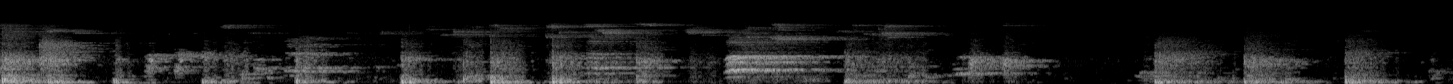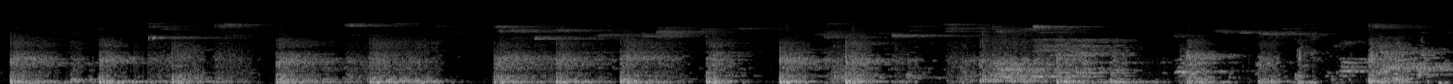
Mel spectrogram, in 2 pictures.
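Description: A basketball bounces on a wooden floor in an echoing gym.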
